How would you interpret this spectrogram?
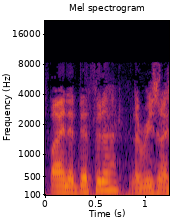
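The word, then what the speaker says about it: spina bifida: people don't know what that is uh it's pronounced spinabifida the reason I said that is because I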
